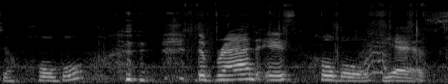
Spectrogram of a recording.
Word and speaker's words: Hobo: Did I pronounce it Hobo?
